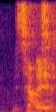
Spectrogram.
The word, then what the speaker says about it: Sazed: Sazed is how they say it.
